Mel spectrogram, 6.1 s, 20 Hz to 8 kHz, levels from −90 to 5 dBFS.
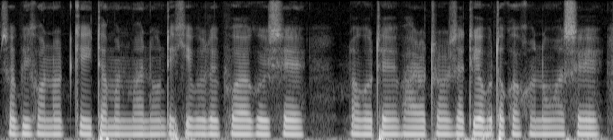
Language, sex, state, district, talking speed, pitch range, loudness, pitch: Assamese, male, Assam, Sonitpur, 110 wpm, 150-155 Hz, -18 LUFS, 150 Hz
